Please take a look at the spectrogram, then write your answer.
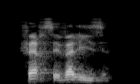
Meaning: to pack one's bags, to up sticks, to depart
- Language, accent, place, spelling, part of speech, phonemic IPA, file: French, France, Lyon, faire ses valises, verb, /fɛʁ se va.liz/, LL-Q150 (fra)-faire ses valises.wav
